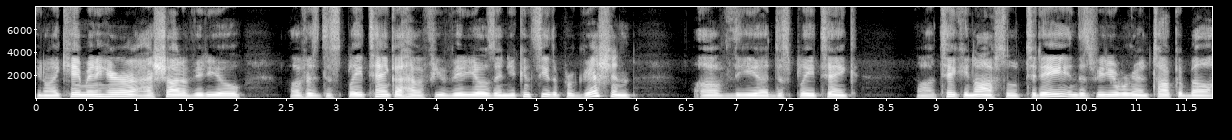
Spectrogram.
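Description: A man speaks at a moderate pace with fairly even intonation. The sound is dry with no echo, over a quiet background. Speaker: reef hobby channel host. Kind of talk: casual vlog chat. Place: shop. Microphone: phone near.

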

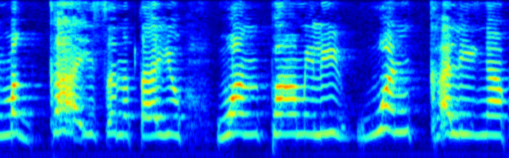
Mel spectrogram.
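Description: Her tone bright and sharp, a woman projects a raised voice. She speaks at a very slow pace. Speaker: vlogger reacting to videos. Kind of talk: casual reaction vlog.

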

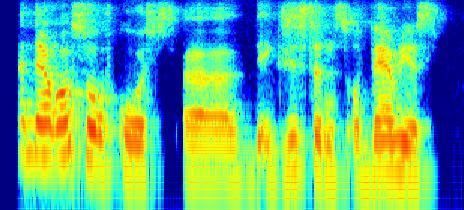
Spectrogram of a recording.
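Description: Fairly quick speech from a woman, the background quiet. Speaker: presenter. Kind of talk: lecture. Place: home room. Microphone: video call.

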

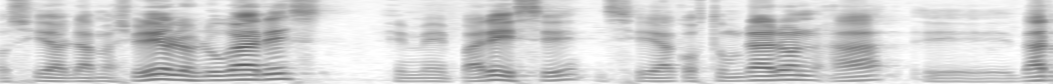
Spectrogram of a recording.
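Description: A man talks at a very slow pace with a fairly high pitch and ordinary variation. The recording is very clean, with a silent background. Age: 50s. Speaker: drummer, audience member. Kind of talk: audience question.

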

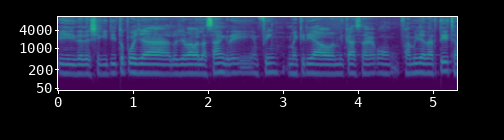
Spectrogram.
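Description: A man's fairly high voice at a fairly quick pace, in a monotone, flat intonation. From Andalusia, Spain (La Línea, Cádiz); Andalusia, Spain. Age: young. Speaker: flamenco singer; interviewee. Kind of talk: stage interview; interview answer. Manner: halting. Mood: warm, reminiscing. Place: studio. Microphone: handheld.

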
